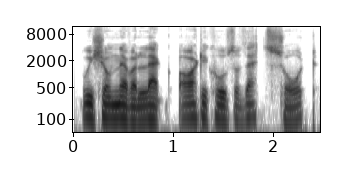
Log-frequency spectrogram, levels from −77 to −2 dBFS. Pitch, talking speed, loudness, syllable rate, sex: 100 Hz, 195 wpm, -19 LUFS, 5.2 syllables/s, male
